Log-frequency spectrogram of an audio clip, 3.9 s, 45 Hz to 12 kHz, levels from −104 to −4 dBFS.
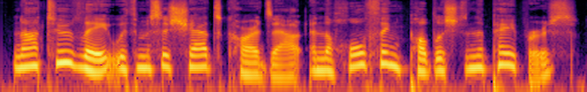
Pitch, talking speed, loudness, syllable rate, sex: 185 Hz, 245 wpm, -19 LUFS, 5.5 syllables/s, female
